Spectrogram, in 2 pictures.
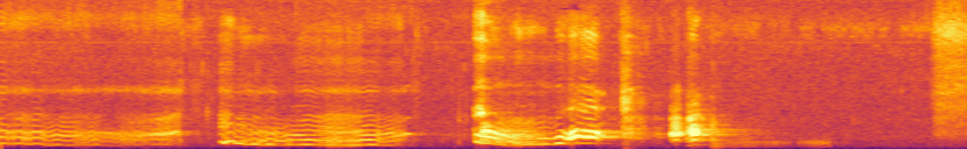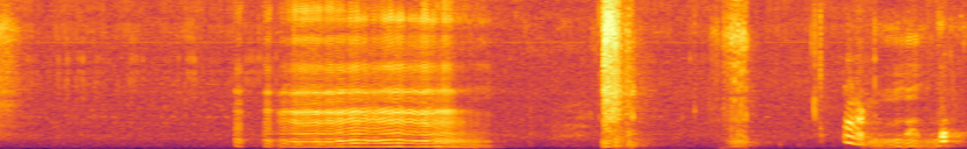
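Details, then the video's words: French Bulldog talking, with a string of separate moaning and whining bursts. Some bursts wobble up and down in pitch and others are low growly grumbles. One longer, strongly warbling howl comes near the middle, with quiet gaps between bursts. "French Bulldog Talking"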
